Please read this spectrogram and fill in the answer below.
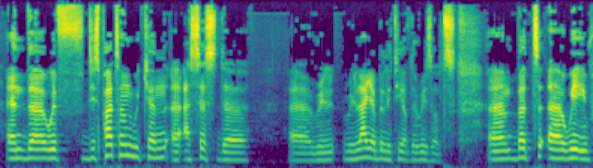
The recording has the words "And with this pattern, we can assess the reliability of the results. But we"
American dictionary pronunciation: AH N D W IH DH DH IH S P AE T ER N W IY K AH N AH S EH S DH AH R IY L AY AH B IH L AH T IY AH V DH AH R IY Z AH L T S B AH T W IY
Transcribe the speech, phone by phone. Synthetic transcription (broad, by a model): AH N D W IH DH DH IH S P AE T ER N W IY K AH N AH S EH S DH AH R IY L AY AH B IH L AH T IY AH V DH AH R IY Z AH L T S B AH T W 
